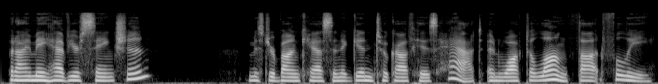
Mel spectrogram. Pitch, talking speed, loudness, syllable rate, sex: 185 Hz, 155 wpm, -16 LUFS, 4.6 syllables/s, female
